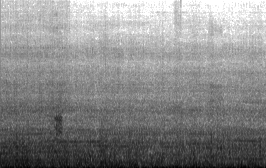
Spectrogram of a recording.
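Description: Indian Super Chief motorcycle cruising curvy back roads, a loud, steady engine drone blended with heavy wind buffeting across the microphone, continuous with no pause.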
